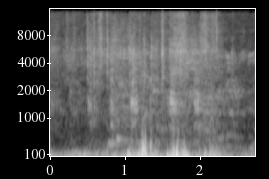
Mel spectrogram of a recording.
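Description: A Bull Terrier gives two short, deep, muffled barks about half a second apart.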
